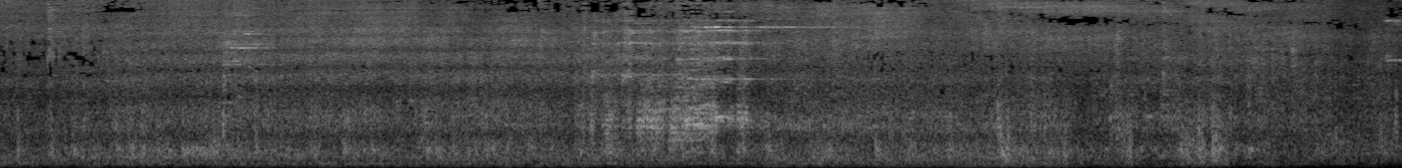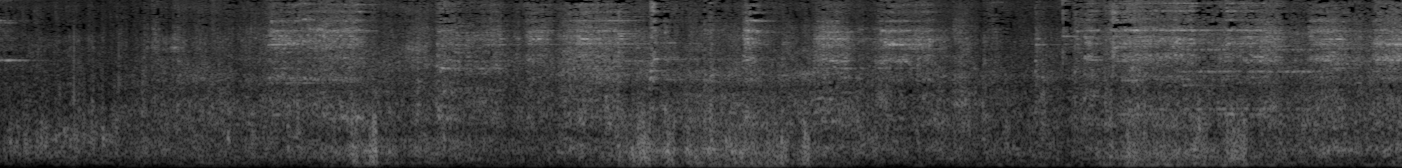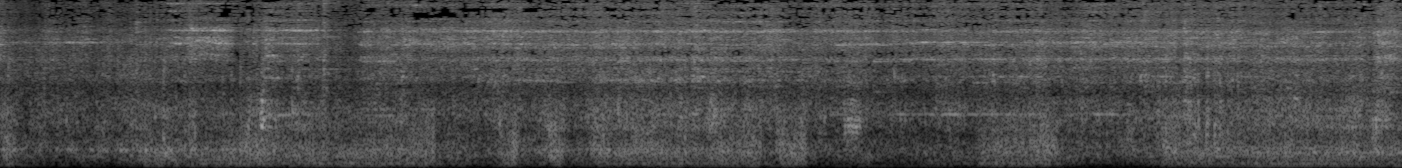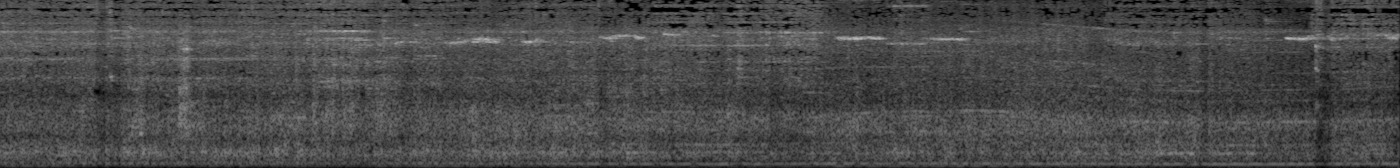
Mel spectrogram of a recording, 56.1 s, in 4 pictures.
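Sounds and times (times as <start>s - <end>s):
steel wheels squealing: 0.0s - 14.6s, 16.5s - 24.0s, 24.6s - 56.0s
train cars rolling on rails: 0.0s - 56.0s.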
